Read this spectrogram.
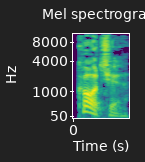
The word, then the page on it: courtier: anglais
